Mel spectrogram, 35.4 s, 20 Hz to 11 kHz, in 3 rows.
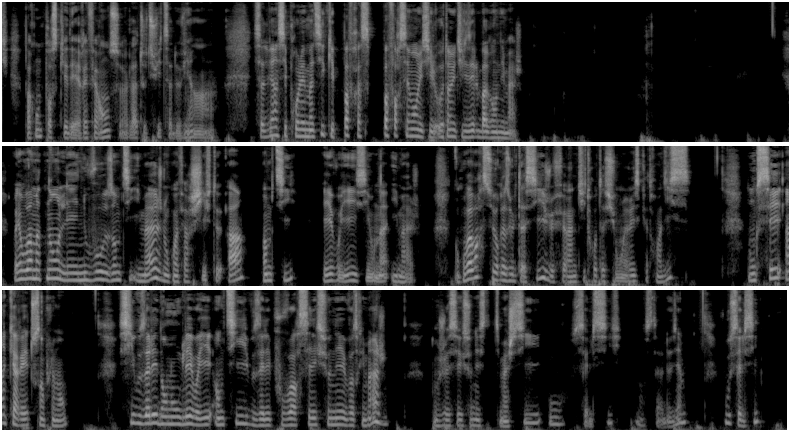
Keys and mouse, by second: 0.2-0.5 middle drag, 0.5-2.0 middle drag, 2.0 space, 9.4 x, 14.5 shift+a, 20.2 r, 21.8-23.3 middle drag, 34.3 middle click.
